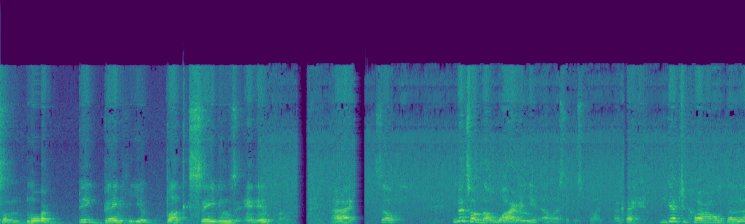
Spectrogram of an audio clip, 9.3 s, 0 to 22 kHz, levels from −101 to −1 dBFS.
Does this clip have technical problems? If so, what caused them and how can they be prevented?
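Yes. Burst of packet loss at 0.43–0.54 s, 3.71–3.86 s and 4.43–4.58 s: about 80, 120 and 120 ms went missing, and the receiver stretched and faded the last sound, briefly dropping to silence in the later two. Prevent it with a wired or less congested network connection and a larger jitter buffer.

DECT cordless phone buzz from 3.23 s to the end: a nearby DECT handset or base pulses every 10 ms, giving a thin 100 Hz buzz roughly 15 dB below the sound. Prevent it by keeping DECT equipment away from the microphone and audio cables.

Short concealed packet loss at 7.79 s: about 40 ms never arrived, and the decoder filled it by extending the previous sound, leaving a brief smear. Prevent it with a more stable network path and forward error correction.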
